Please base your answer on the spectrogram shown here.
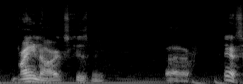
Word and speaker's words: Brainard: advisors like Jake Sullivan Steve rete and Lyall brard Brainard excuse me uh that's how you pronounce it Lyle branard frequently F filled in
